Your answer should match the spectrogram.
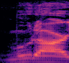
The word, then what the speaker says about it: Mutahar: Yeah, because if they are talking about overall broadly, like, people like Mutahar, yeah, I'm saying it right. Mutahar wanting to convince people that he's an engineer, then that's just completely false.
